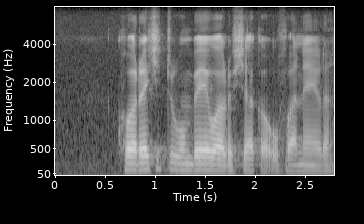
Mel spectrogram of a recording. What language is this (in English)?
Venda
